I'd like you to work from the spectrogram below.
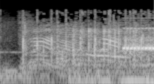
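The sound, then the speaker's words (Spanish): A telephone rings in quick, pulsing bursts that grow more insistent toward the end, rising over a busy, cluttered background of overlapping sounds and voice-like noise. “¿Un teléfono aquí?”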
